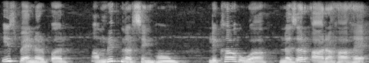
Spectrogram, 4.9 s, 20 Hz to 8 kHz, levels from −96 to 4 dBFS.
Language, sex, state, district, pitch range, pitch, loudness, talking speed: Hindi, female, Bihar, Samastipur, 155-195 Hz, 170 Hz, -13 LUFS, 145 wpm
